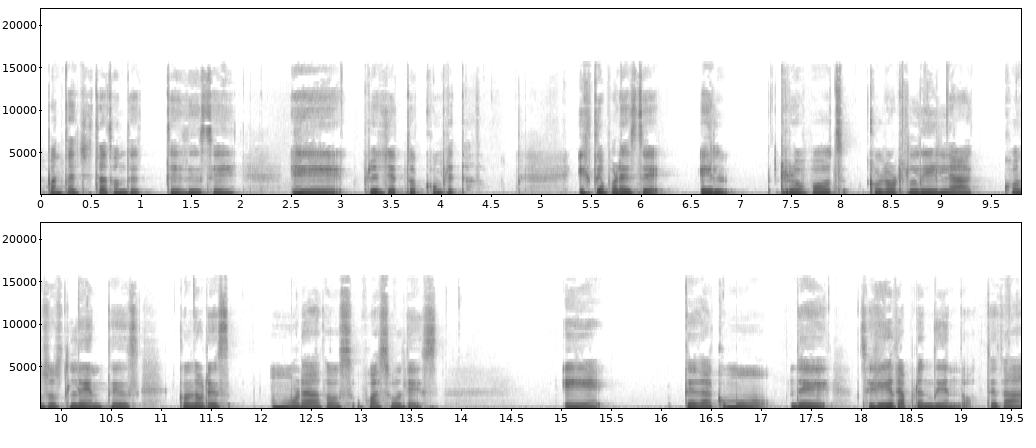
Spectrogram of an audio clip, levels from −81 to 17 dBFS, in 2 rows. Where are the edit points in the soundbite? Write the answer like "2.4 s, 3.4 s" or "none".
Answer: 3.1 s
